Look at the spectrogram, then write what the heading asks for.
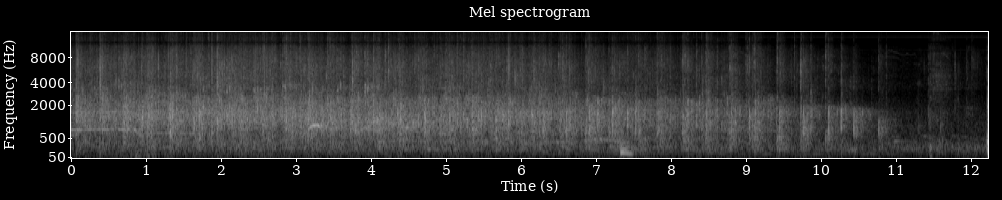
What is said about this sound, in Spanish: ¿Y sabes qué? Él resucitó. Él resucitó. Tú le puedes dar un aplauso al Señor.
